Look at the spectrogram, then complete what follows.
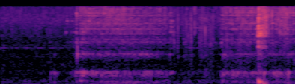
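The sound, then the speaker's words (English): A wet slurping of water, imitating a thick protein shake, drawn out for about a second, then a brief sharp gulp-like burst. “Wait, final water slurp.”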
